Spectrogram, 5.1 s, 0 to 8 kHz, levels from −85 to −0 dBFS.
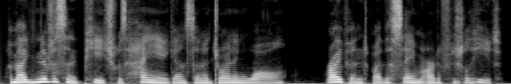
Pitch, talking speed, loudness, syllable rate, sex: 190 Hz, 175 wpm, -18 LUFS, 6.0 syllables/s, female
